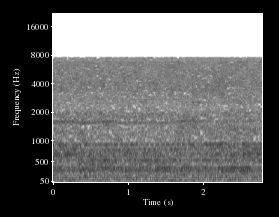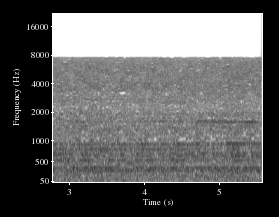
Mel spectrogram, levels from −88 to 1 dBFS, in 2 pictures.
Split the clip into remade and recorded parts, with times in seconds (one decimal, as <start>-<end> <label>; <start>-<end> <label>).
0.0-5.6 recorded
